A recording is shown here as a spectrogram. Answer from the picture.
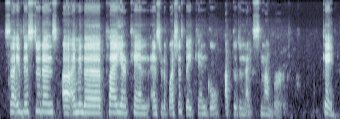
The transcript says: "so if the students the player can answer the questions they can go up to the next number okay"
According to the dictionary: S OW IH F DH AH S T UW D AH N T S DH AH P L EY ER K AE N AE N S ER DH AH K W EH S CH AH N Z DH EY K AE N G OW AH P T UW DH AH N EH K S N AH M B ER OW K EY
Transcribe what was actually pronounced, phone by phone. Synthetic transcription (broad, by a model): S OW IH F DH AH S T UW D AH N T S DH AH P L EY ER K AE N AE N S ER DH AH K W EH S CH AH N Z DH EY K AE N G OW AH P T UW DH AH N EH K S N AH M B ER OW K EY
